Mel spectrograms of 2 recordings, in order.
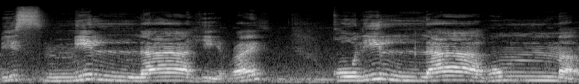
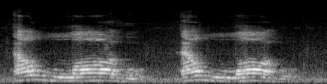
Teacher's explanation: the lam is heavy because it's preceded by fatha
